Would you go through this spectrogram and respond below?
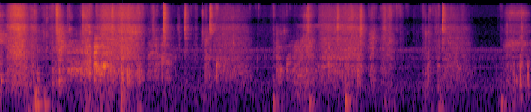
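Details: Early morning indoors, Rocky the Akita mix shows joy with his whole body, giving unusual excited cries: rapid high whimpers and yelps in uneven bursts, mixed with panting and snuffling, after a person's repeated greetings.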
